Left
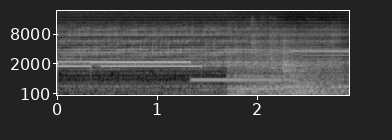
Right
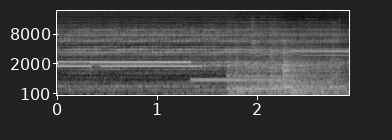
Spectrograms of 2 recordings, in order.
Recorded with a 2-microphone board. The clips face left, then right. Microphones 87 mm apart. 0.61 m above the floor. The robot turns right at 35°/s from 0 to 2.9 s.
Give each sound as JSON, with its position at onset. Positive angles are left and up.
{"t": 1.7, "sound": "a sliding door", "azimuth_deg": -125, "distance_m": 0.8}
